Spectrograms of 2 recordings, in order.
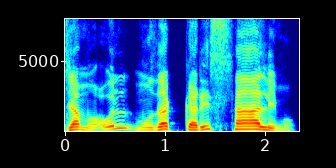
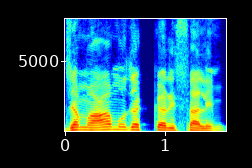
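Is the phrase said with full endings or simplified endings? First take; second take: full endings; simplified endings. First: Every word keeps its full ending. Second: The endings are dropped and the article is missing. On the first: This is how it is said in Arabic. "মূলত এইটা হচ্ছে উচ্চারণ আরবিতে।" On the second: This is an easier everyday way of saying it. "ওইটা তো একটু বলতে কঠিন হয়ে যায়, সেজন্য আমরা ... এভাবে বলি"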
